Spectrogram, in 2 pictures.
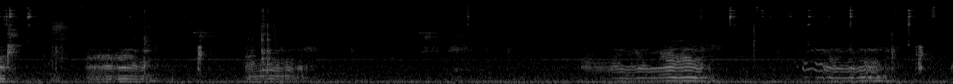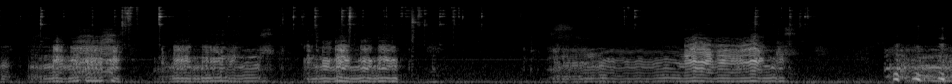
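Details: Shiloh the Welsh Terrier, at play with a water bowl, gives a string of warbling, harmonic growls in bursts, growing louder and more frequent toward the end, with sloshing and clinks in between.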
